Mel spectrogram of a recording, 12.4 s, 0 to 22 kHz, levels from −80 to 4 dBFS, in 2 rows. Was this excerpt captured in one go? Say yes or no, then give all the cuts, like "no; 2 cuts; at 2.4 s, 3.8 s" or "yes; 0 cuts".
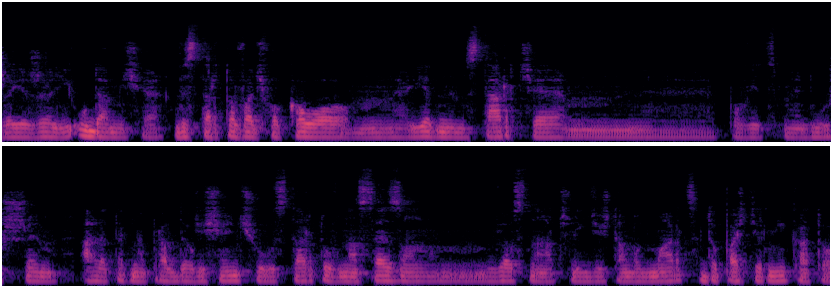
no; 4 cuts; at 1.2 s, 6.7 s, 7.7 s, 11.4 s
